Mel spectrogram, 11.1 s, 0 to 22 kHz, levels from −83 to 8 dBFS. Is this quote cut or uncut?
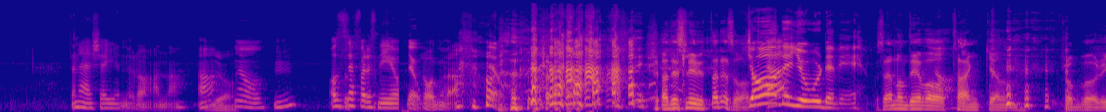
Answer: cut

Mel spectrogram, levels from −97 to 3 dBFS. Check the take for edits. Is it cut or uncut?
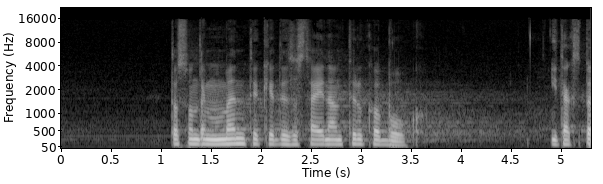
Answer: cut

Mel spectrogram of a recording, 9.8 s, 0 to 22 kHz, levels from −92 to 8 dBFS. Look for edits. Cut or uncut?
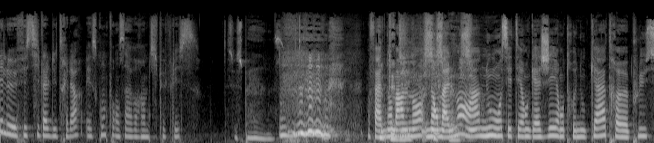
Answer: uncut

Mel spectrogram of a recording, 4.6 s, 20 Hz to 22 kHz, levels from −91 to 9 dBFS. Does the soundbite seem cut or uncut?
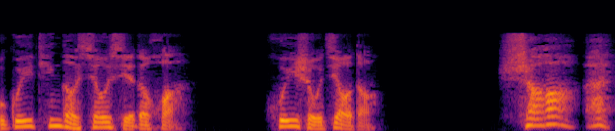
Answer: cut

